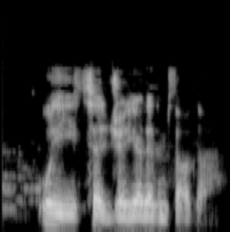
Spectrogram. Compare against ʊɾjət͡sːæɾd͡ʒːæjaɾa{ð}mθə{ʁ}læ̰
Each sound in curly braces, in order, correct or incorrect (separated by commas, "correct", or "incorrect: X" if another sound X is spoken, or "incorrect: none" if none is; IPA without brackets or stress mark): correct, correct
